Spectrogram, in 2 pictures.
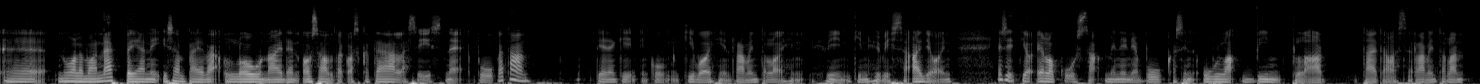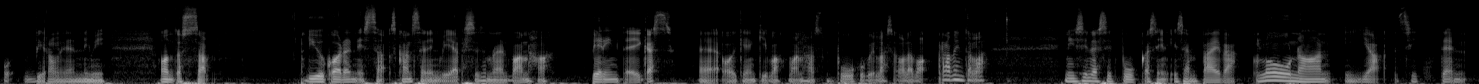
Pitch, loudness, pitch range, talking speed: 120 Hz, -32 LUFS, 115-140 Hz, 110 wpm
